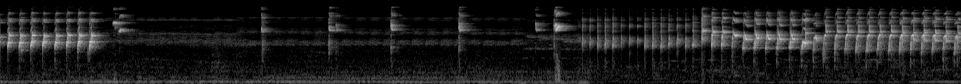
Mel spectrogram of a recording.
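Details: Lovebird of the fighter type in the long 'ngekek' style used to goad other lovebirds: a brief shrill chattering burst, then sharp separate chirps with gaps, then the rapid high trill resumes strongly to the end, over a faint low hum.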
